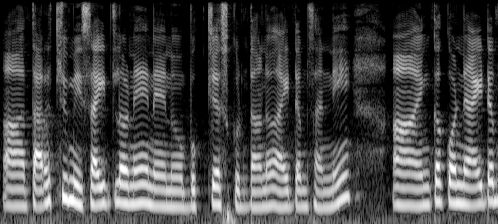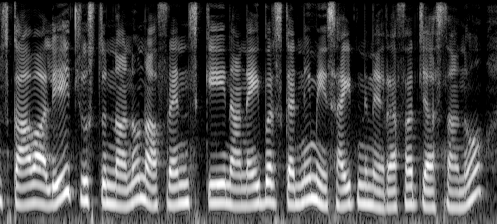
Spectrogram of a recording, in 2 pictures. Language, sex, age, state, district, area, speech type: Telugu, female, 45-60, Andhra Pradesh, Sri Balaji, rural, spontaneous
